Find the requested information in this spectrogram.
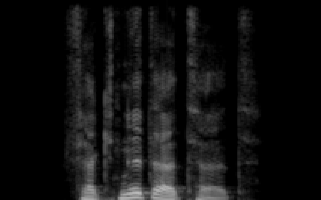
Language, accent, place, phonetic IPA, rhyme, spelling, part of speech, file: German, Germany, Berlin, [fɛɐ̯ˈknɪtɐtət], -ɪtɐtət, verknittertet, verb, De-verknittertet.ogg
- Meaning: inflection of verknittern: 1. second-person plural preterite 2. second-person plural subjunctive II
